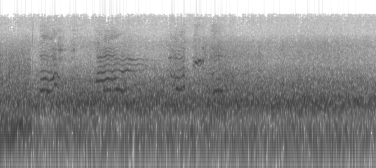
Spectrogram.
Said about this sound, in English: Up ahead, water rages down a bumpy slope of boulders.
